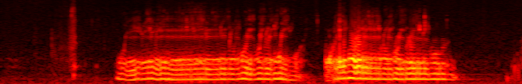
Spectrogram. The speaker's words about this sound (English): The fourth sound is water in the mouth.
